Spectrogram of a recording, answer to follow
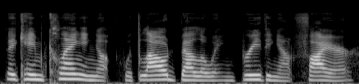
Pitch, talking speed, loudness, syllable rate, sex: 200 Hz, 165 wpm, -17 LUFS, 4.2 syllables/s, female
